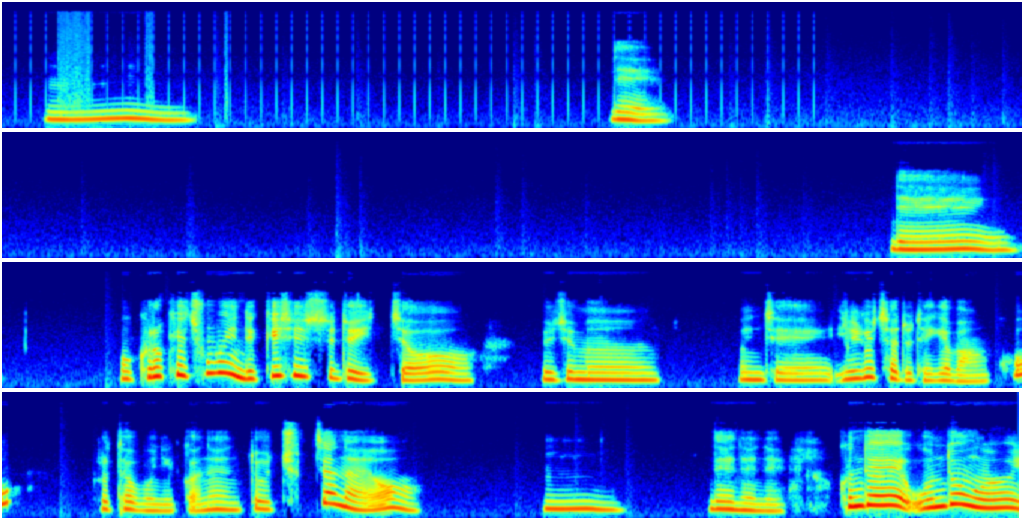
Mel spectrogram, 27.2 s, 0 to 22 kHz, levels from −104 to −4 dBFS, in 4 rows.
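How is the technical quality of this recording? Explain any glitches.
The recording carries Wi-Fi interference from 0.00 to 5.42 s. A nearby Wi-Fi radio's beacon, repeating every 102.4 ms, is picked up and rectified by the audio circuitry, leaving a faint ticking roughly ten times a second, about 40 dB below the speech.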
